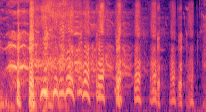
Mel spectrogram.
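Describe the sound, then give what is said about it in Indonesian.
A horse whinnies once, a loud neigh that starts high and shrill, then breaks into a quick, fluttering series of pulses that fade out over about two seconds. “kuda gue aman gak di depan?”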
